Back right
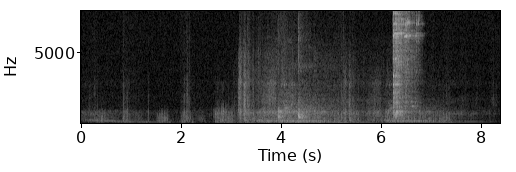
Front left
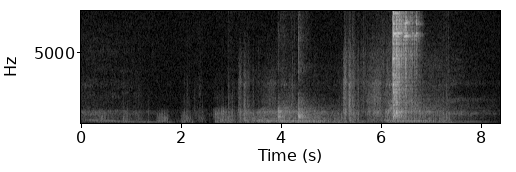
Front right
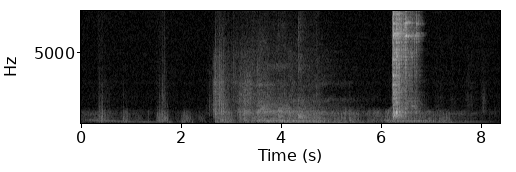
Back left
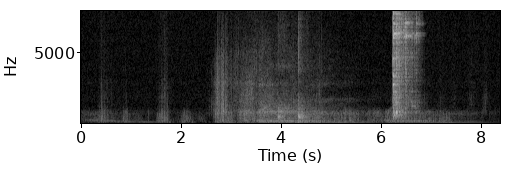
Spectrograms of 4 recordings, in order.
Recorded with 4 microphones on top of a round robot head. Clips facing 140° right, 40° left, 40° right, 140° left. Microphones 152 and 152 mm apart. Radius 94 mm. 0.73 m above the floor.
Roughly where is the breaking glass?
Ahead left.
